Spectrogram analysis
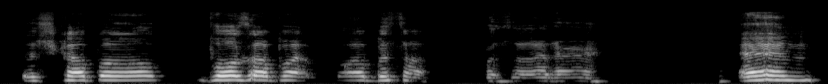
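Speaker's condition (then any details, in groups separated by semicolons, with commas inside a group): Friedreich's ataxia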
